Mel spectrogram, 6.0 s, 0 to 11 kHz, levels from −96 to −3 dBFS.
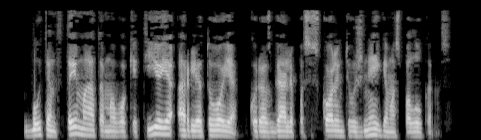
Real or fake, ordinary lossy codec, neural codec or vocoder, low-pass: real; MP3, 32 kbps; none; 9.9 kHz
